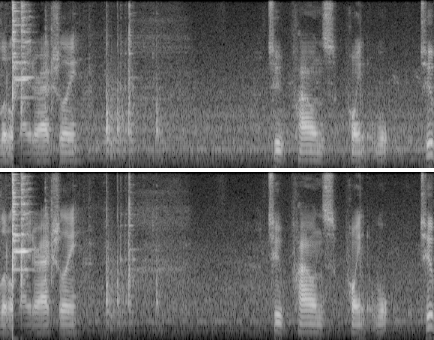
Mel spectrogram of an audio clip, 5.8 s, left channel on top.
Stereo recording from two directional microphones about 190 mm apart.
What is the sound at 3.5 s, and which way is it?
Speech, 10° right (ahead or behind).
